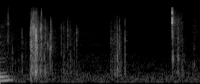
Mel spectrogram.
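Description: A clear plastic zip-top bag crinkling as it is handled: a few short crackles with quiet between, the sharpest near the end.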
